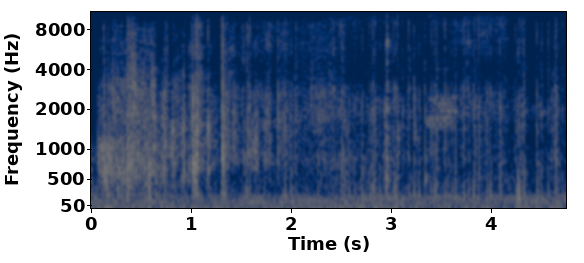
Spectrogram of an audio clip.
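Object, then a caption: Glossy paper page of a hardcover book. Long nails and fingertips tap and trace across a glossy printed portrait page of an open large hardcover photography book, with the same page staying open throughout. Quiet, crisp papery taps and dry scratchy strokes come in an irregular, fairly quick run, their bright crinkly texture dying away almost instantly.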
